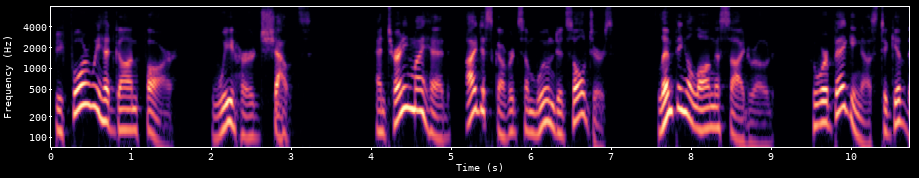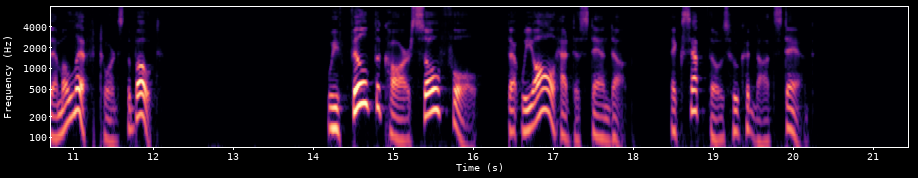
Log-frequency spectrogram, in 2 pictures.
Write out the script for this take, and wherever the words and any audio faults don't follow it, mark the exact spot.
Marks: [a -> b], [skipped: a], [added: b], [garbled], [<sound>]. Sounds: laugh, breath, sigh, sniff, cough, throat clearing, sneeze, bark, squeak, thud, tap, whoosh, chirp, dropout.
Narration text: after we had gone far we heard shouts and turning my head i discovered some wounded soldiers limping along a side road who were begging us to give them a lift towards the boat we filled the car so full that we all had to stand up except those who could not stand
[after -> before] we had gone far we heard shouts and turning my head i discovered some wounded soldiers limping along a side road who were begging us to give them a lift towards the boat we filled the car so full that we all had to stand up except those who could not stand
